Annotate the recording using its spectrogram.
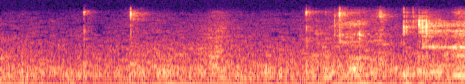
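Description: Near silence: room tone with a few faint clicks, a couple about half a second in and a few more near the end.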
